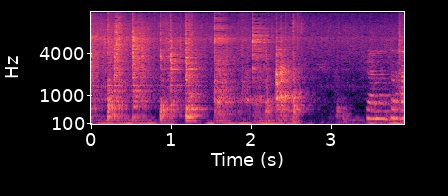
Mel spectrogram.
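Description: Ground masala stirred into roasted onion in a hot oil pan for Kolhapuri mutton curry, with close, steady sizzling frying and repeated scraping strokes of a spoon against the pan.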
